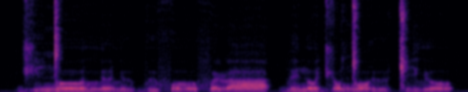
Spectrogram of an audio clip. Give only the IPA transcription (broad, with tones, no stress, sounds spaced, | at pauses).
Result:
d͡ʒ i˦ ŋ͡ǀ ɤː˦ lː ɘ˨ l ɨ˨ b ɨ˦ f ɤː˨ f ə˦ ɭ aː˦ | b e˦ n ɤ˦ d͡ʒ ɔ˨ ŋ͡ǀ ɔ˨ ɾ ɨː˦ ǁ i˦ lʲ ɤː˦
